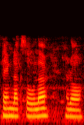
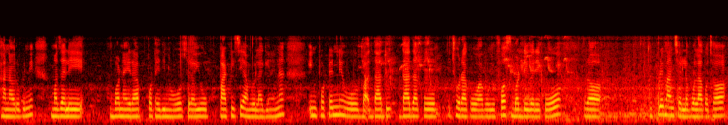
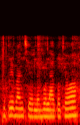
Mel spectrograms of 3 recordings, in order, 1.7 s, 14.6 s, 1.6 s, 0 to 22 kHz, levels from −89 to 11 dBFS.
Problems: background sounds at intervals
